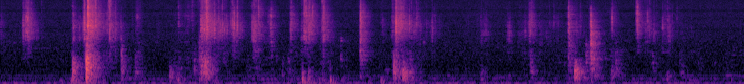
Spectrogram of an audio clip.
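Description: Kittens leaping and batting at a toy hanging from a closet door, striking the door: a string of irregular knocks and thumps, the loudest about a second in.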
